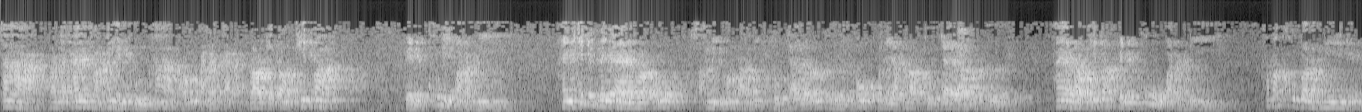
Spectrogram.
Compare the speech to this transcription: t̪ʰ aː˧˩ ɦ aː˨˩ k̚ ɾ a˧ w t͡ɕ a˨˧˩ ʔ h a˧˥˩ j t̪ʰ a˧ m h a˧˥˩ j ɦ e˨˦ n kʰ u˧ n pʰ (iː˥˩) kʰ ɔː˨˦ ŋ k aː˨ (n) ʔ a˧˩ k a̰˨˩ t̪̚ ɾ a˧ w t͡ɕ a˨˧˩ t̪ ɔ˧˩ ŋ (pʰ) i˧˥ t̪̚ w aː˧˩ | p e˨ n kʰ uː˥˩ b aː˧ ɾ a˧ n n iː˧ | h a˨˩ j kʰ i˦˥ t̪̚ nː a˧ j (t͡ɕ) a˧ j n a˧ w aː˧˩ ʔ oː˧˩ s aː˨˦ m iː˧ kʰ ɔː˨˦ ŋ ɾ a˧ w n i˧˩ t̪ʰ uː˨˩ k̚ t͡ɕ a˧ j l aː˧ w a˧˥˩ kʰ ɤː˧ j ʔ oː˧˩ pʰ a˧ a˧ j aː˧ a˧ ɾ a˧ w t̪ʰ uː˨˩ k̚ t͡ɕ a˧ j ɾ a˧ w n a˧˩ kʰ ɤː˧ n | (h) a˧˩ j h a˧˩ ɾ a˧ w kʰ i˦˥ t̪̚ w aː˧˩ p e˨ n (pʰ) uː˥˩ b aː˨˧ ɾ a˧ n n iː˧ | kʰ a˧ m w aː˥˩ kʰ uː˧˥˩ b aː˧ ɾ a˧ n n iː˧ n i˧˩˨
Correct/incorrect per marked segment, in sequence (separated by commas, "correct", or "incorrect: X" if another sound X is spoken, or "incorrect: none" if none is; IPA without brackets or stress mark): incorrect: aː˥˩, correct, incorrect: kʰ, correct, correct, incorrect: kʰ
